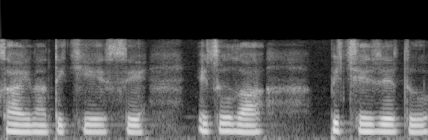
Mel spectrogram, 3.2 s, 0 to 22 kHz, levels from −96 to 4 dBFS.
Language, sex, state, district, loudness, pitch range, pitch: Nagamese, female, Nagaland, Kohima, -16 LUFS, 165-180 Hz, 165 Hz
